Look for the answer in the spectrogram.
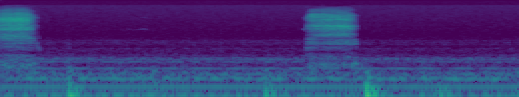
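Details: Wild barn owl nestlings, five together in a nest box, make two harsh breathy hisses nearly two seconds apart; soft knocks and thumps from movement and a low hum are also heard.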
